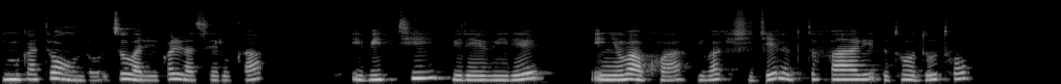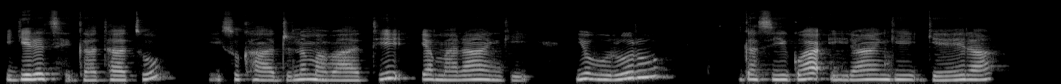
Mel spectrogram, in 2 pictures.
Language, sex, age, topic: Rundi, female, 25-35, education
